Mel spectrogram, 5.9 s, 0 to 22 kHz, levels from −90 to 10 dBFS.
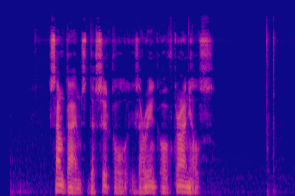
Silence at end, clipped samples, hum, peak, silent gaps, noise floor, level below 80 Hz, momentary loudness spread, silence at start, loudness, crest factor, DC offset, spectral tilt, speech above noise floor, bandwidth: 0.45 s; under 0.1%; none; -12 dBFS; none; -76 dBFS; -66 dBFS; 19 LU; 1 s; -32 LUFS; 24 dB; under 0.1%; -2.5 dB/octave; 43 dB; 16 kHz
